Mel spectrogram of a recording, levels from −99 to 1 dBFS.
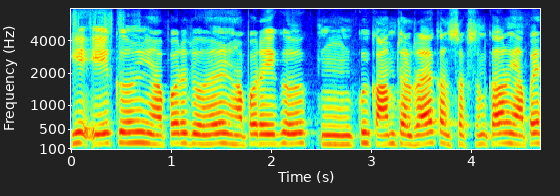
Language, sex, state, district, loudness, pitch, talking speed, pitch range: Hindi, female, Odisha, Nuapada, -16 LUFS, 205 Hz, 230 wpm, 195-215 Hz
